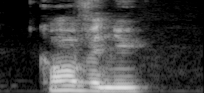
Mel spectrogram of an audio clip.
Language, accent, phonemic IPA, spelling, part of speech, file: French, Canada, /kɔ̃v.ny/, convenues, verb, LL-Q150 (fra)-convenues.wav
- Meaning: feminine plural of convenu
